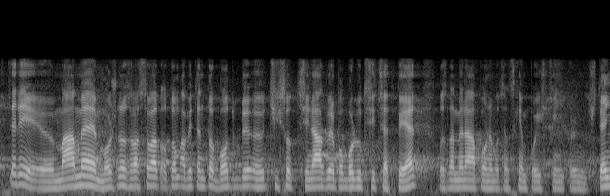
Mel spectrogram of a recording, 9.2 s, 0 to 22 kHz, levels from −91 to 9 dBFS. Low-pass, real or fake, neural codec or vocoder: 7.2 kHz; fake; codec, 16 kHz, 8 kbps, FunCodec, trained on Chinese and English, 25 frames a second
